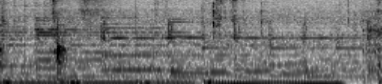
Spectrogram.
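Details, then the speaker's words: HDL electric door lock energised with the door closed and latch held under pressure, simulating a blockage: steady low buzz but no click open. "eu vou simular o defeito como se tivesse alguma coisa bloqueando vai acontecer isso"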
